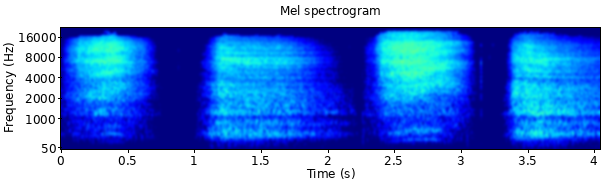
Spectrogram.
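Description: Deep, forceful breaths drawn in and pushed out in a steady rapid cycle, four broad whooshing breaths close to the microphone with short pauses between them, no talking.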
